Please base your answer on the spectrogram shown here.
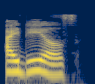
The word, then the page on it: ideals: British English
